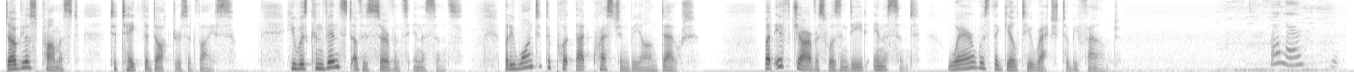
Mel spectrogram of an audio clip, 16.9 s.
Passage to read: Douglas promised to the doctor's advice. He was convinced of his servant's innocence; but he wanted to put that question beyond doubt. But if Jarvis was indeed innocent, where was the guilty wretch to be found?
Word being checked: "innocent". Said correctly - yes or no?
yes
